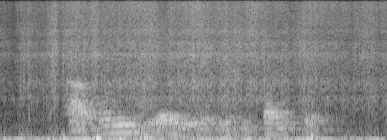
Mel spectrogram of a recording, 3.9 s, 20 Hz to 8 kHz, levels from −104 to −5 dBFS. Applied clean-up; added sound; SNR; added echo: none; Crumpling, crinkling; -3 dB; reverberation time 0.6 s.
